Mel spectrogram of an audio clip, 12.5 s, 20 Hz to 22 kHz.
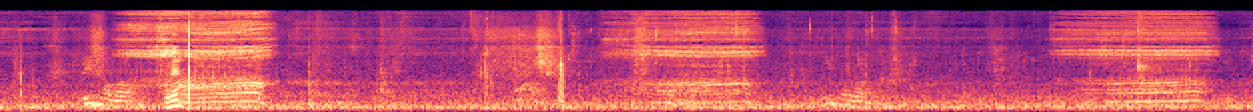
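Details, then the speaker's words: Loud, rasping, chainsaw-like snoring from a man, about 12 breaths a minute, with faint room noise. "you sound like a fucking chainsaw."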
